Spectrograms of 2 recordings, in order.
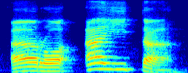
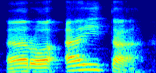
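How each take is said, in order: First: The second glottal stop is fully and clearly pronounced. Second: The same.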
